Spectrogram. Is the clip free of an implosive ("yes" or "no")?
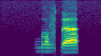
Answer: no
